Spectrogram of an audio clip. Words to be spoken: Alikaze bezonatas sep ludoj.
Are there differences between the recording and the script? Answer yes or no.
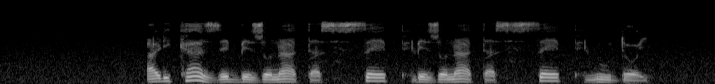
yes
